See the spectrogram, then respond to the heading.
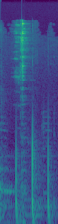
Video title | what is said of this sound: Haferflockenbrot glutenfrei [Rezept] | When the bread sounds hollow, the bread is ready.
